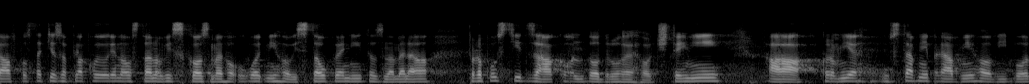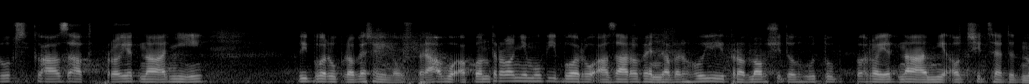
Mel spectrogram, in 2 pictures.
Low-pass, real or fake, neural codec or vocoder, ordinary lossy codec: 7.2 kHz; fake; codec, 16 kHz, 0.8 kbps, ZipCodec; Opus, 64 kbps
